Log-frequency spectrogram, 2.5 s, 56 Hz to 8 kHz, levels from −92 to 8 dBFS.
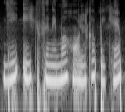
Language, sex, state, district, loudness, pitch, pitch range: Hindi, female, Delhi, New Delhi, -14 LUFS, 240 Hz, 230-255 Hz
